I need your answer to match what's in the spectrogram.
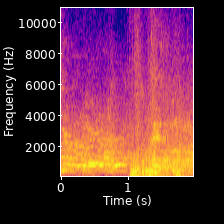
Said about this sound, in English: And also, Kane does a flying clothesline from the top rope. And when he does it, we get our third grunt of the night. Jesus. Oh, baby, a triple. Kane jumps from the top rope and makes a big noise as he comes down.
